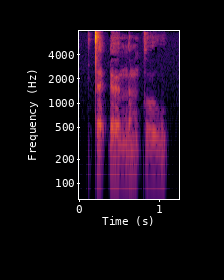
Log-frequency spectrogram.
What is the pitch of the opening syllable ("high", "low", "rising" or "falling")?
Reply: high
